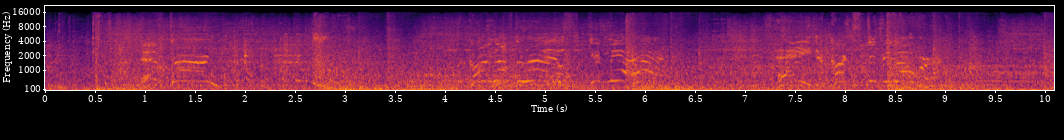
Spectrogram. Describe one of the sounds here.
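Metal wheels screech and grind against the rails.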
